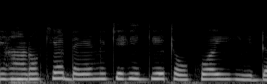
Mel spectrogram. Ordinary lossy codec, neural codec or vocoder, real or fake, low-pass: none; codec, 32 kHz, 1.9 kbps, SNAC; fake; 7.2 kHz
